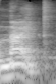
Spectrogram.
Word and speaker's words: night: inglés es a internismo night nos saltamos la g y la h ok test para decir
